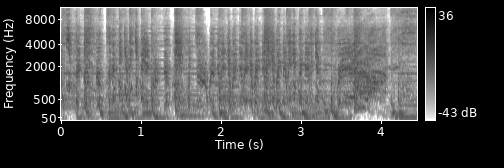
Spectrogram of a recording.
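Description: Turntable scratching: vinyl records pushed back and forth by hand in quick, choppy strokes, with short rising and falling sweeps, over a backing beat with a steady bass line.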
